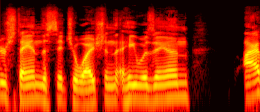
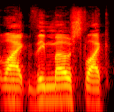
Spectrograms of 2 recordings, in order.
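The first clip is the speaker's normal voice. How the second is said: ordinary talk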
